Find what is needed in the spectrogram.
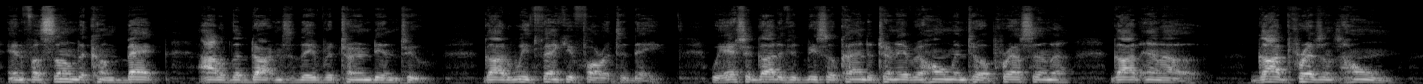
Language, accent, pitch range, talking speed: English, American, 105-115 Hz, 175 wpm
